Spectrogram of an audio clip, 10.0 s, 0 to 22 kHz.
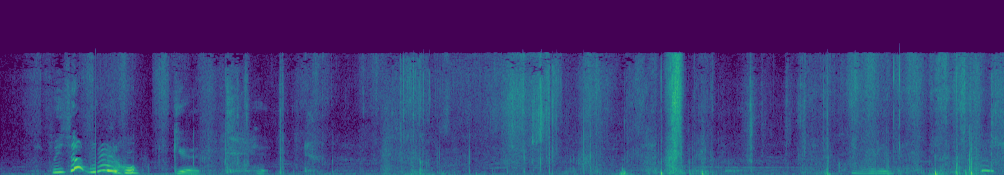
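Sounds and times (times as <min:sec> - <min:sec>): footsteps and scuffs: 0:01.4 - 0:10.0.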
